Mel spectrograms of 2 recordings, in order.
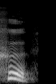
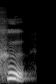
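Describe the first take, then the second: First: The sound has strong, raspy friction. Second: The sound has strong, raspy friction.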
